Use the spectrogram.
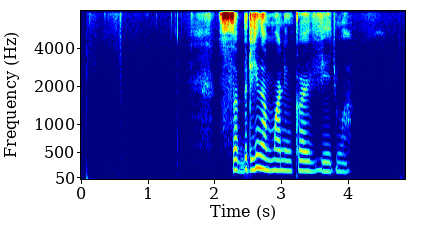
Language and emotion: Russian, angry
